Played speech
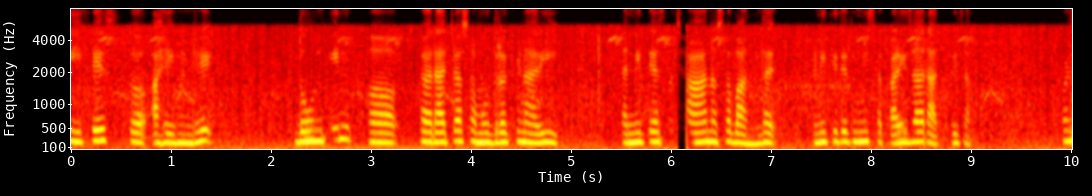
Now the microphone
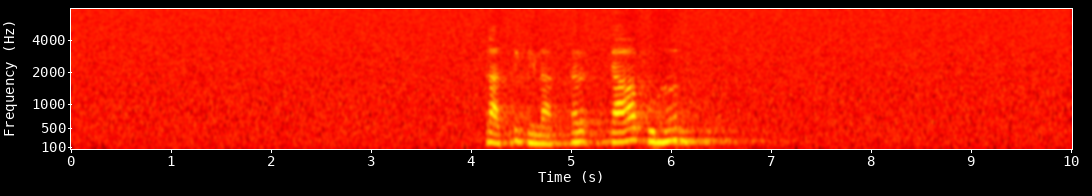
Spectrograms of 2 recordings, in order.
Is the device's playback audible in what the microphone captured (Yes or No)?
No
